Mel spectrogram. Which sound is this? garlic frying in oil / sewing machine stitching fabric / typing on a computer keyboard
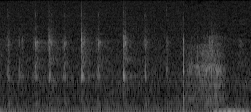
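typing on a computer keyboard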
